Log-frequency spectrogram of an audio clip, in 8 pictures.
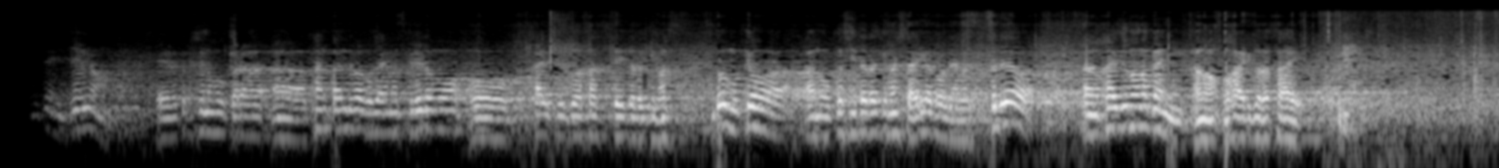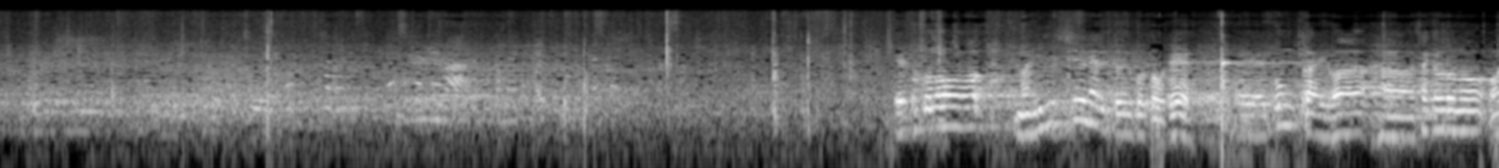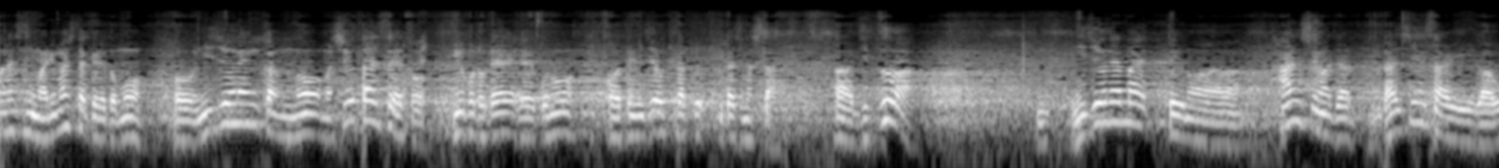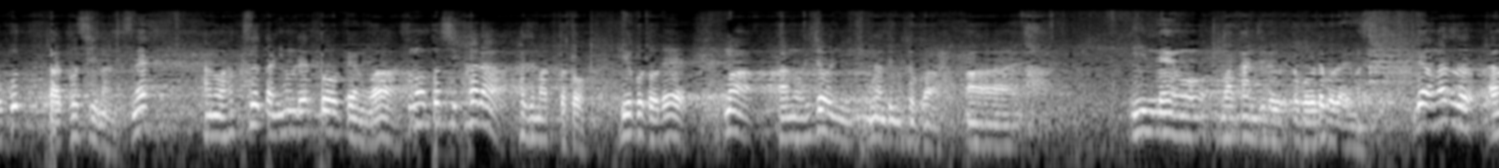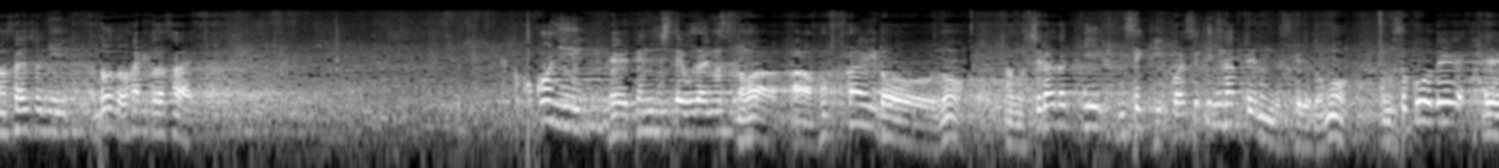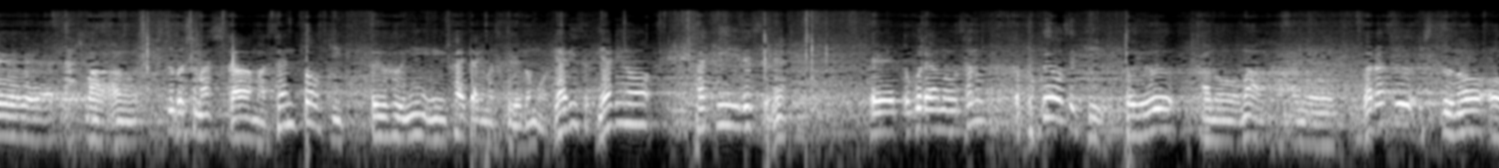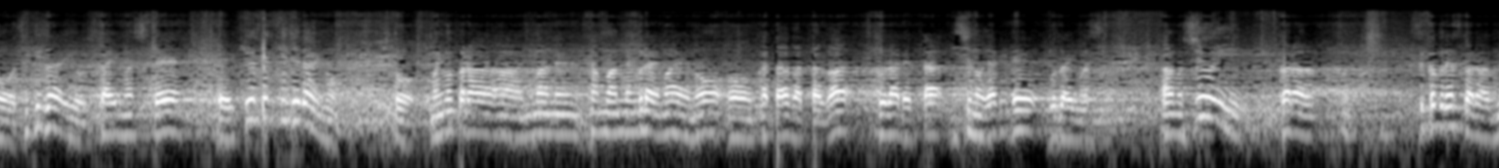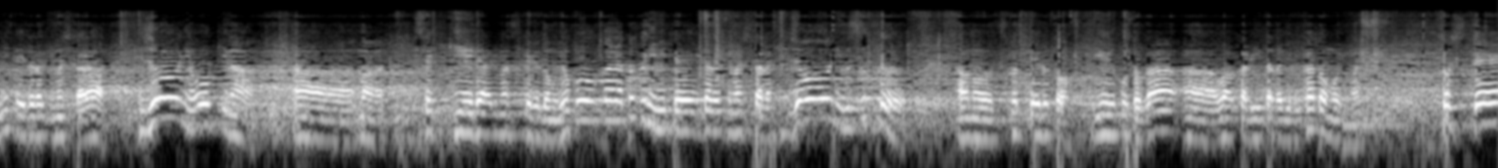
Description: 展示解説 展示の見どころを学芸員の解説とともにめぐります。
